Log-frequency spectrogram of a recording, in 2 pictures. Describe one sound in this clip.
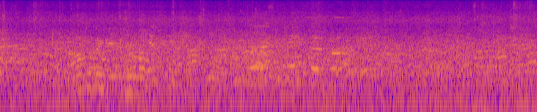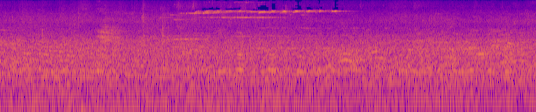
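A crowd of people chatters and talks all around outdoors.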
